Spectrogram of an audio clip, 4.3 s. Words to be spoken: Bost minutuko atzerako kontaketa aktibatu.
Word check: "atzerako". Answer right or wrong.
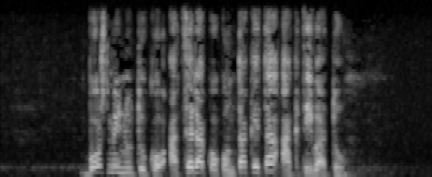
right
